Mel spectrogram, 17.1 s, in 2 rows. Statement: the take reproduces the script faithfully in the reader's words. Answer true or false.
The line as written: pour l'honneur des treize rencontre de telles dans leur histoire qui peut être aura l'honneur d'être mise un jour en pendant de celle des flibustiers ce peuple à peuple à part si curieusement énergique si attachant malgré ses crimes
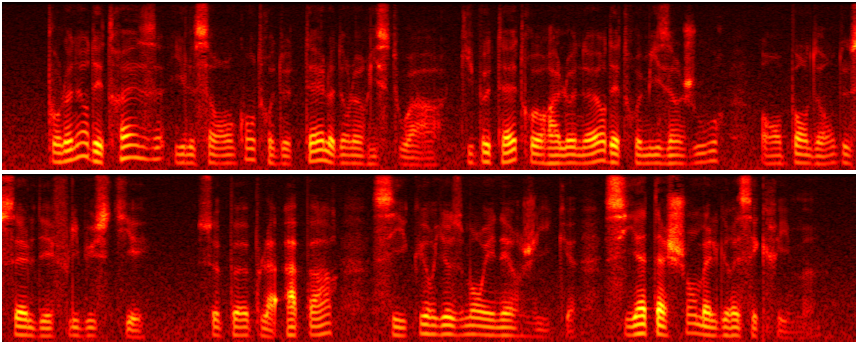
false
